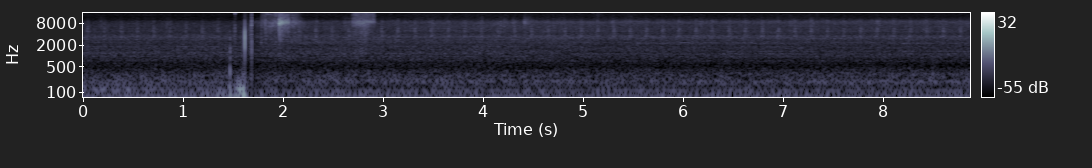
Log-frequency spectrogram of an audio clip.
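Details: BMW E91 330i, N52B30 engine: a low, uneven idle with an irregular stumble and shake, plus throttle blips; fault code shows combustion misfire on cylinder 6, occurring at a low fuel tank level, unchanged after new Bosch spark plugs; cause unknown.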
